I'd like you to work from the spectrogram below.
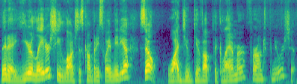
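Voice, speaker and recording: A woman's voice: a bass voice, animated, normal speed, dark tone. Chatty talk show co-host woman. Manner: chatty, enthusiastic.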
